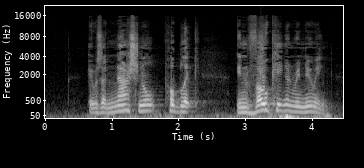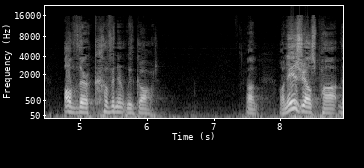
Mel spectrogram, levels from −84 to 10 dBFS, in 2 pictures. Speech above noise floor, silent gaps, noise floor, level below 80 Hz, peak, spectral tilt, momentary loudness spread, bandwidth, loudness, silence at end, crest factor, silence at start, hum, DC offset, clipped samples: 36 dB; none; -50 dBFS; -32 dBFS; 0 dBFS; -4.5 dB/octave; 13 LU; 16.5 kHz; -15 LUFS; 0 s; 16 dB; 0.65 s; none; under 0.1%; under 0.1%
